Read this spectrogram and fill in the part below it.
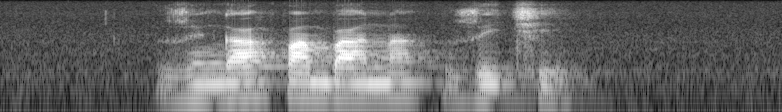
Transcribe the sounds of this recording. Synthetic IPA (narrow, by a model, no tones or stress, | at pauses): zʷiŋɡafambanazʷit͡ʃʰi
